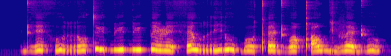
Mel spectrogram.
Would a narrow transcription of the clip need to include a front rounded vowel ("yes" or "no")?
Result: yes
